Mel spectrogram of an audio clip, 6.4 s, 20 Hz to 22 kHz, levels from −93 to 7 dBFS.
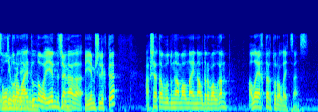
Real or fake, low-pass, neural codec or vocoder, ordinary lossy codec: real; 7.2 kHz; none; Opus, 64 kbps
